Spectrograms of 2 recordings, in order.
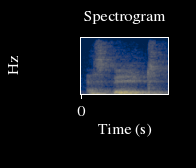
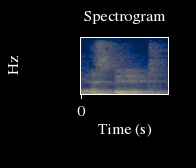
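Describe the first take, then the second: No difference in how they are said.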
